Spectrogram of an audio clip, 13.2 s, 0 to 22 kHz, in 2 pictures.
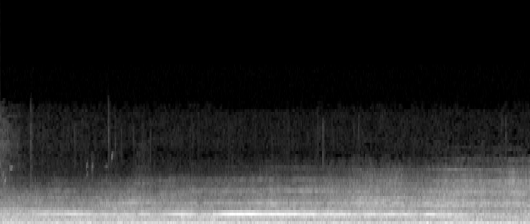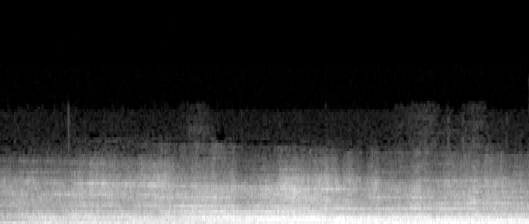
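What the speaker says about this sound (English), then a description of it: "There's the orange of the EasyJet, now departing" EasyJet Airbus A320neo departing Manchester Airport, a steady loud roar of jet engines with a thin whine on top, rising and swelling as the jet climbs out, with no talking.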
